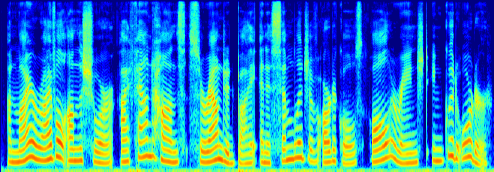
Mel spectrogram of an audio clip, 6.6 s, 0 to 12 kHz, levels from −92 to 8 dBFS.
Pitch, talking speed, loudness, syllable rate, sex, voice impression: 230 Hz, 180 wpm, -17 LUFS, 5.4 syllables/s, female, feminine, adult-like, slightly sincere, friendly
